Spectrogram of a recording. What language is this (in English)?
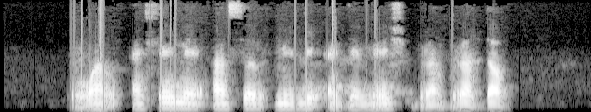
Wuzlam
